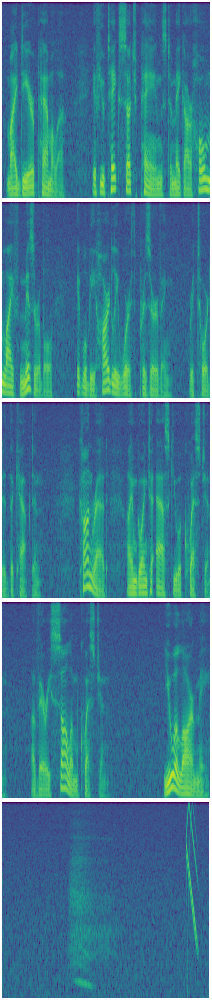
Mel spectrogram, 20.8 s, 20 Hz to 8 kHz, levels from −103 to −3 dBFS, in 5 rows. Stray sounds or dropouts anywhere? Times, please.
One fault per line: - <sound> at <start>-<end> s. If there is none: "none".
- sigh at 17.9-19.0 s
- chirp at 20.3-20.6 s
